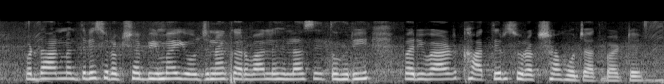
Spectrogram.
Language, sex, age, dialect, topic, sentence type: Bhojpuri, female, 31-35, Northern, banking, statement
